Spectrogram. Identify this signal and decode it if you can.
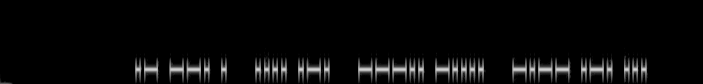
Morse code, heard as a keyed tone, about 28 wpm, 700 Hz. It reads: AGE HR 86 YRS
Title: Practice QSO - Exchange 3 - More Info - 28wpm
